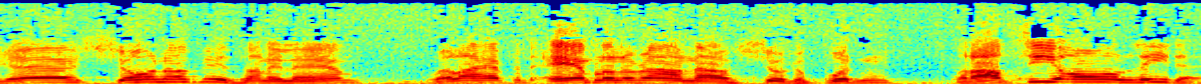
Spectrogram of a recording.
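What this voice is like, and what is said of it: Put-on Southern US accent. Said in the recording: “strictly kidding with that southern accent”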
